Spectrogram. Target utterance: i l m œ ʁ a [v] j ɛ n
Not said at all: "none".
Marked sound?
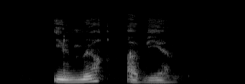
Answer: v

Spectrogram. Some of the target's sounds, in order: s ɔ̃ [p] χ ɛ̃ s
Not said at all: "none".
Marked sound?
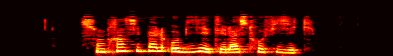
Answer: p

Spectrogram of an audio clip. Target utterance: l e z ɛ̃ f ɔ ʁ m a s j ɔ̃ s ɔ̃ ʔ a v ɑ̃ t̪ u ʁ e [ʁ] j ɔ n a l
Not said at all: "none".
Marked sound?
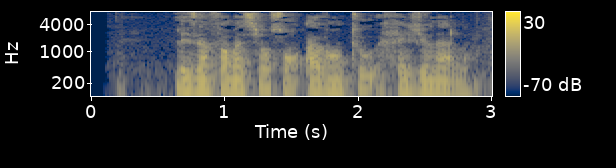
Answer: ʒ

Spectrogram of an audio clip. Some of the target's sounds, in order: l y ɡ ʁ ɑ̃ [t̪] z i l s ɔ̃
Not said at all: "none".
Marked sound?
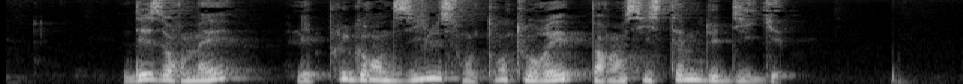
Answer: d̪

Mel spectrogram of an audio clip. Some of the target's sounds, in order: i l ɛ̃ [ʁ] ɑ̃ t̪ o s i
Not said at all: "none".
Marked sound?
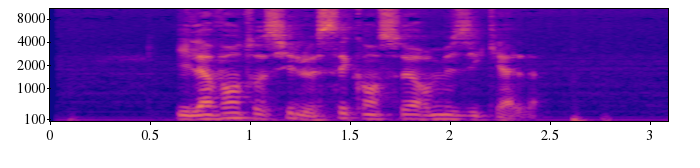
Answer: v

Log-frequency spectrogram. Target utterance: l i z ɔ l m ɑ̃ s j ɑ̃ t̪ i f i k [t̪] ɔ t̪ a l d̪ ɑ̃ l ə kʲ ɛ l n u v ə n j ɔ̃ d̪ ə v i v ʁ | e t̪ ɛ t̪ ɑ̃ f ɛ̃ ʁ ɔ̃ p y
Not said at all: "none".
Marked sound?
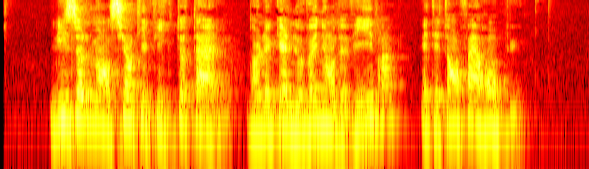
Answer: t̪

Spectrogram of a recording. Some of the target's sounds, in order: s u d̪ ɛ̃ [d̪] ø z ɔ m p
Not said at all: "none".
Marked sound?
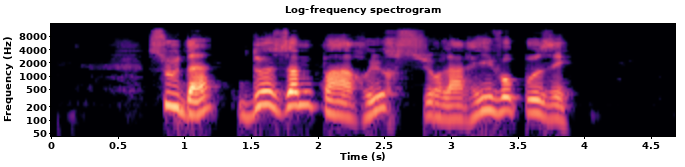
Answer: d̪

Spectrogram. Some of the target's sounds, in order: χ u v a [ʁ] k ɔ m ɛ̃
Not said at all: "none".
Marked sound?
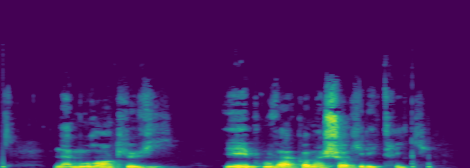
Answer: none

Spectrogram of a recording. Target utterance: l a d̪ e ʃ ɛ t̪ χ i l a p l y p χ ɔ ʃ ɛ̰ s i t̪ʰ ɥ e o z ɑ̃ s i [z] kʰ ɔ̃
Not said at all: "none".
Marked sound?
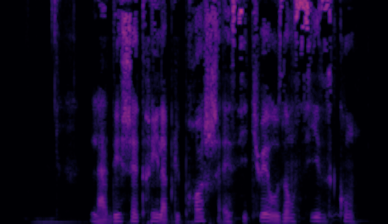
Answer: z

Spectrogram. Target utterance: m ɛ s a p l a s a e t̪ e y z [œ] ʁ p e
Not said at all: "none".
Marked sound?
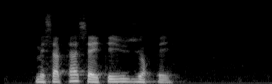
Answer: y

